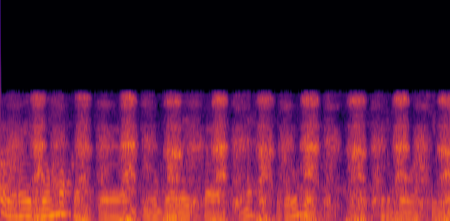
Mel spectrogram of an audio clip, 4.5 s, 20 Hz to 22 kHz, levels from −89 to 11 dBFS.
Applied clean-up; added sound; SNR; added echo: none; Breathing; 1 dB; reverberation time 0.5 s.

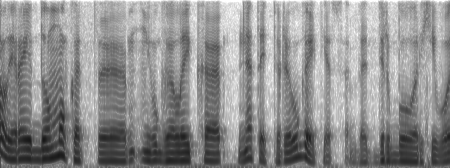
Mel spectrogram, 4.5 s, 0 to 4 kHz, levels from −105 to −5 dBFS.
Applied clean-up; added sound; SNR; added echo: none; none; none; none.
